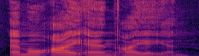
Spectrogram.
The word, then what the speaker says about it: Moinian: moynian what's your second name how do you spell it m-o-i-n-i-a-n moinian what nationality if i may ask person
